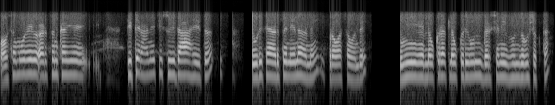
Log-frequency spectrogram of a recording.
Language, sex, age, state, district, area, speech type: Marathi, male, 30-45, Maharashtra, Hingoli, rural, conversation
